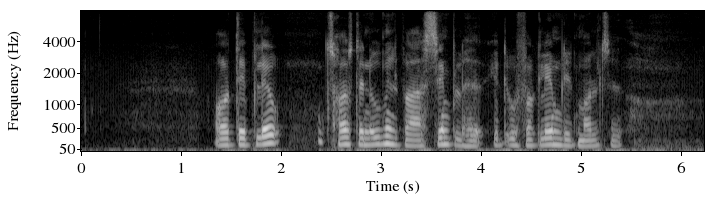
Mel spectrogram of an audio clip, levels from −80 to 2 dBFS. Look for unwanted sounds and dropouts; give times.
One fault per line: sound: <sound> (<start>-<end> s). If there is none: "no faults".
no faults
